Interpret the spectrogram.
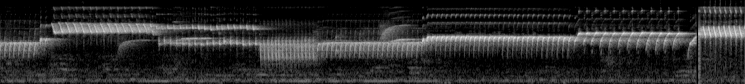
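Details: Excited canary song for training birds by ear, built from a long chain of rolling trills that shift up and down in pitch and end in a loud shrill burst.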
